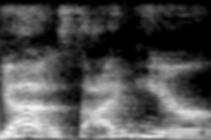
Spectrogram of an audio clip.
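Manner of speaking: voice dripping with attitude. Retelling how the debtor answered the trustee's roll call, imitating a snippy attitude. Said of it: "with an attitude again".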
